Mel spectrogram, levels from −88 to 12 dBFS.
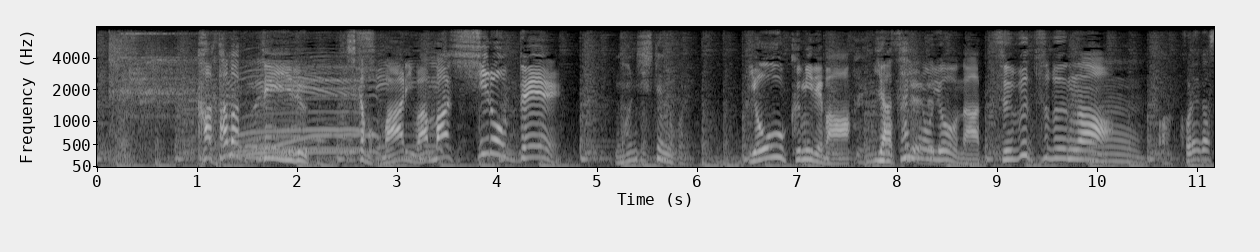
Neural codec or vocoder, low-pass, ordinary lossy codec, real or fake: none; 7.2 kHz; none; real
